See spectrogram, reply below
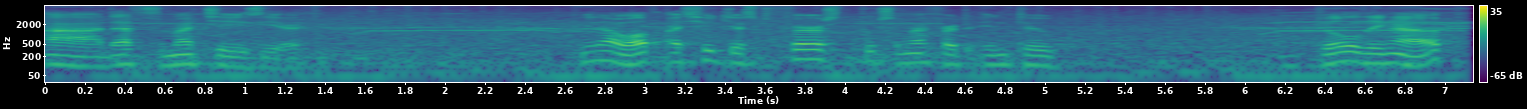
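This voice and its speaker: A man's voice: mid-range voice, measured pace, background noise. A man from the Netherlands with a Dutch accent, casually chatting with viewers and thinking aloud while he plays a building game on a livestream. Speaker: streamer.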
